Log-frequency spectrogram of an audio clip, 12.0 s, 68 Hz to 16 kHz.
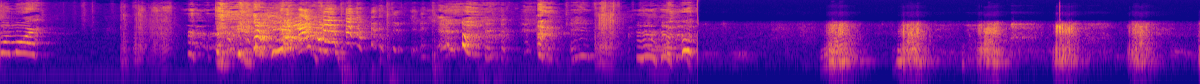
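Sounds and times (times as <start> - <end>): loud laughter: 1.9 - 7.0.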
